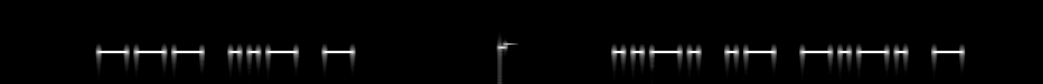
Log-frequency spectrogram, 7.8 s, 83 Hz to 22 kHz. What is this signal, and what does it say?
Morse code, heard as a keyed tone, about 17 wpm, 700 Hz. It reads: OUT FACT
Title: Sets of 2 Words - New Word Drill - 17wpm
